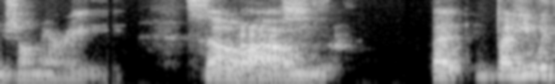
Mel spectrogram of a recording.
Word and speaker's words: Jeanne Marie: but my name is actually Jeanne Marie, which is a French name, Jean Marie.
